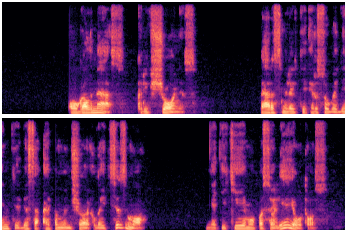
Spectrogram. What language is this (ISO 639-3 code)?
lit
